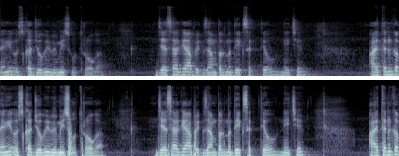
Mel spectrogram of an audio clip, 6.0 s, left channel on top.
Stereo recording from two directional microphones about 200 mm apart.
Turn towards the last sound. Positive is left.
turn(degrees=-40)  # may be behind; listen again after turning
